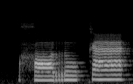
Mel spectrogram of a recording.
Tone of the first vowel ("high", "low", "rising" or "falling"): low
